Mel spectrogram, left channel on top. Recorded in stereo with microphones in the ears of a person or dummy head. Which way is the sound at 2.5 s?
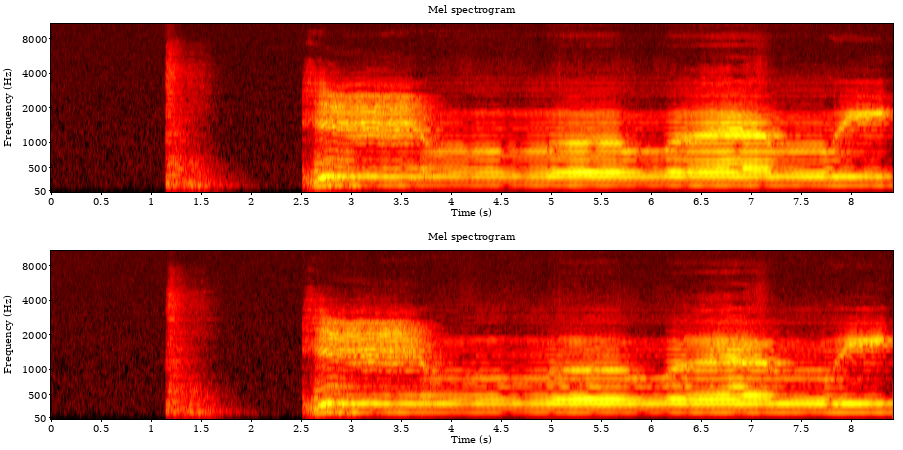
10° left (ahead or behind).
